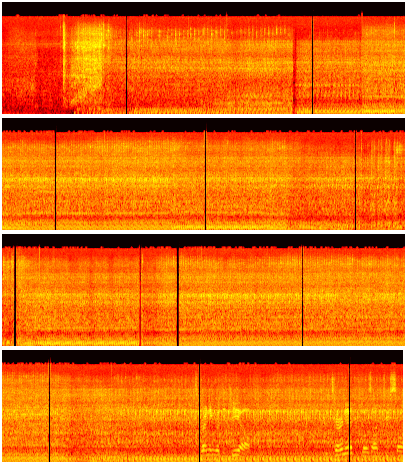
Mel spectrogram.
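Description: Briggs & Stratton lawn tractor engine cranked by the electric starter and catching about a second and a half in, then running steadily, its pitch shifting several times. The ignition key is turned off but the engine keeps running: the run-on fault the video traces to a failed ignition diode on the engine's shut-off wiring.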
